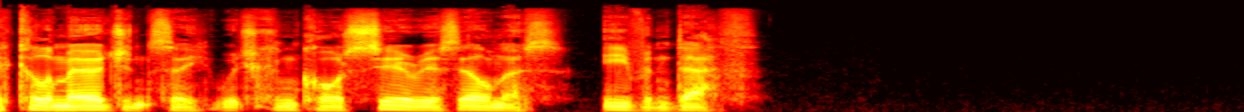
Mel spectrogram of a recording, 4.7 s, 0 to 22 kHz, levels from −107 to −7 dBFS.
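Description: Speech recording with no audible technical faults anywhere.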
